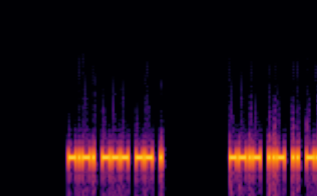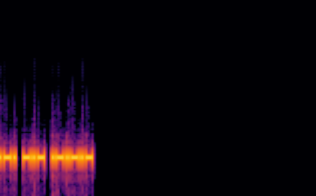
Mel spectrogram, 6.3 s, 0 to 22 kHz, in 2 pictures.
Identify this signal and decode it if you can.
Morse code, heard as a keyed tone, about 50 wpm, 700 Hz. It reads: COME QUICK.
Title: 4x Word-Spacing - Sentences from Top 500 Words - 50wpm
